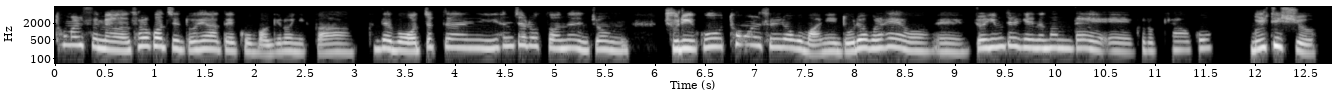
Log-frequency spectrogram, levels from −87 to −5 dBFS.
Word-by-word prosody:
통을 320 -1 -2
쓰면 220 -8 +1
설거지도 255 -6 +2
해야 230 -1 +2
되고 200 -3 -3
막 160 - -2
이러니까. 180 -1 -4 0.2
근데 235 0 +1
뭐 205 -2 +2
어쨌든 255 +5 0 0.2
현재로서는 260 -7 -1
좀 215 -3 -2 0.3
줄이고 240 +4 +4
통을 335 -3 -3
쓰려고 260 -4 0
많이 180 +2 0
노력을 245 +6 +3
해요. 210 -8 -1
예, 185 -1 -6
좀 250 +1 +3
힘들기는 265 -2 +2
한데, 245 -1 -1 0.5
예, 180 - -15
그렇게 195 -1 -8
하고. 215 +4 -6 0.4
물티슈 225 - +3
240 Hz, 285 characters per minute, -23 LUFS, 200-265 Hz, 0.5 s, 줄이고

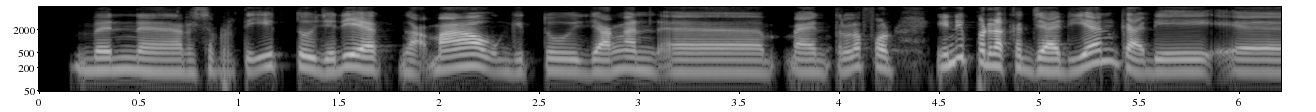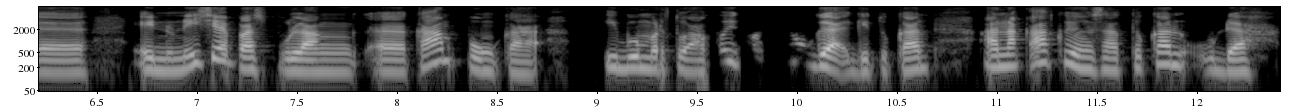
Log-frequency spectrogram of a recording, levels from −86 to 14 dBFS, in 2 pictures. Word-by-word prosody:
Bener, 180 -4 -1
seperti 170 +2 -10
itu. 215 -2 -1
Jadi, 165 +4 -1
ya 190 - +9
nggak - - -4
mau 215 +3 +9
gitu 170 +2 -7
jangan, 175 +3 +2
eee, 160 0 -2 0.2
main 160 -2 0
telepon. 200 +3 0 0.2
Ini 230 - +2
pernah 280 -6 +7
kejadian 180 - +3
Kak, - - +3
di, 165 -1 -3
eee, 160 -2 -1 0.3
Indonesia 180 +7 0
pas 190 -1 +4
pulang, 160 -2 +1
eee, 160 -1 -2
kampung, 190 - -1
Kak. 150 -2 -5 0.3
Ibu 195 -1 -3
mertua 185 -1 -4
aku - - -14
ikut - - -18
juga 275 -6 +3
gitu 165 - -11
kan, 175 +2 +1 0.3
anak 220 +1 +2
aku 275 -2 -1
yang 195 - -2
satu 175 +1 -6
kan 250 -2 +1
udah 165 -1 0
175 Hz, 180 wpm, -23 LUFS, 165-205 Hz, 0.3 s, ya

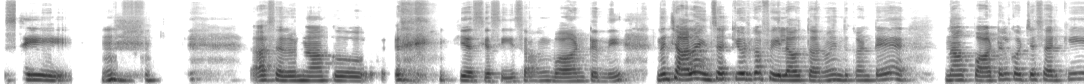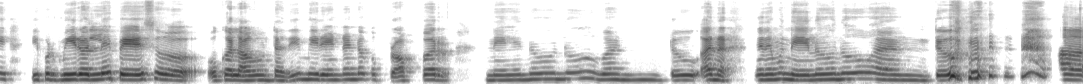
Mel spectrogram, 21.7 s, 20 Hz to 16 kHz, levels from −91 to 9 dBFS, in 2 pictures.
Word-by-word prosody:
See. 225 -1 +4 2.3
అసలు 205 -2 +2 0.2
నాకు 185 0 +1 1.2
yes! 180 -1 +4
Yes! 160 0 -3
ఈ - - -3
సాంగ్ 180 +1 -6
బావుంటుంది. 170 +1 -1 0.4
నేను 235 +1 +5
చాలా 230 +3 +9
ఇన్సెక్యూర్‌గా 245 +2 +4
ఫీలవుతాను. 200 -4 +4
ఎందుకంటే 205 +1 -3 0.7
నాకు 210 0 +1
పాటలకొచ్చేసరికి 225 +2 0 0.4
ఇప్పుడు 235 +1 -2
మీరె‌ళ్ళే 235 +2 +5
పేసు 230 +3 +4 0.6
ఒకలా 210 -1 +2 0.2
ఉంటది. 195 -1 -4
మీరేంటంటే 230 +1 -2
ఒక 230 - -12
ప్రాపర్ 190 +5 -4 0.5
నేను 220 +3 -5 0.3
నువ్వుంటూ 235 - -7 0.3
అన 225 -1 +2 0.4
నేనేమో 230 +2 -1
నేను 210 +1 0 0.2
నువంటు 225 - -4 1.2
ఆ! - - 0
220 Hz, 85 wpm, -22 LUFS, 200-235 Hz, 2.3 s, చాలా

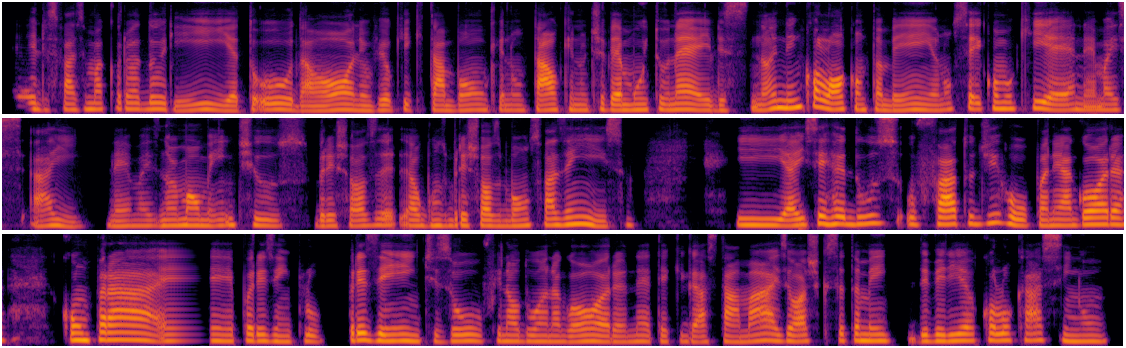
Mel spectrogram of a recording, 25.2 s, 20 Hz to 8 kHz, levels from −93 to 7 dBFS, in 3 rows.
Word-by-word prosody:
É, 165 0 -7
eles 140 -4 -6
fazem 150 +1 -3
uma 160 0 -2
curadoria 155 -5 -3
toda, 150 0 -1
olham, 135 +1 +1
ver 140 +2 -2
o - - -6
que 150 - -8
que 130 - -24
está 135 - 0
bom, 135 +2 -3
o - - -8
que 135 - -9
não 135 0 -7
está, 135 +1 +3
o - - -3
que 145 - -7
não 140 0 -4
tiver 140 0 0
muito, 150 +2 -2
né, 155 -1 +3
eles 135 -1 -6
nã 140 - -1
nem 200 +2 +5
colocam 165 -9 +4
também, 140 +1 -2
eu 135 - -4
não 150 +3 -6
sei 170 -1 -2
como 170 +1 +1
que 180 0 +1
é, 140 0 +1
né, 155 - -4
mas 145 +1 -6
aí, 140 -4 -3 0.2
né, 140 -2 -4
mas 145 0 -7
normalmente, 155 +2 -1
os 150 -1 -6
brechós, 145 0 -3
eh, 160 - -2
alguns 150 0 -1
brechós 150 -1 0
bons 145 +3 -2
fazem 170 0 +2
isso. 135 +6 -10 0.8
E 165 -2 +2
aí 155 +3 +3
você 200 +4 +2
reduz 195 +3 +1
o 180 - -1
fato 185 +2 +4
de 210 +5 -2
roupa, 160 -8 0
né. 155 +1 -1
Agora 175 +3 +4 0.4
comprar, 190 -1 +5
eh, 170 0 -5 0.3
por 175 -2 +1
exemplo, 160 -2 -3 0.2
presentes, 170 -4 +2
ou 165 0 +1
final 160 0 -3
do 160 0 -4
ano 155 -1 -1
agora, 150 0 +1
né, 155 +1 -4
ter 155 - -6
que 155 - -14
gastar 150 0 -1
mais, 165 +2 +2
eu 165 - +3
acho 160 +2 -1
que - - -15
você 175 - -4
também 170 -1 +2
deveria 165 +2 +1
colocar, 180 0 0
assim, 180 -3 -3
um, 155 0 -3
155 Hz, 195 wpm, -23 LUFS, 145-170 Hz, 0.8 s, nem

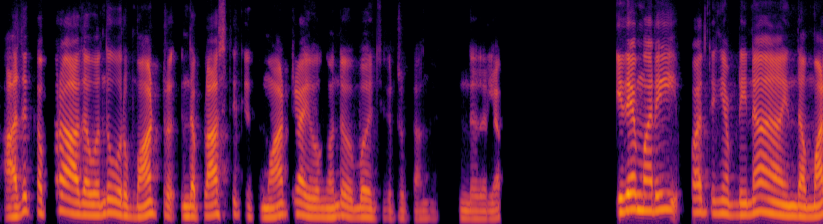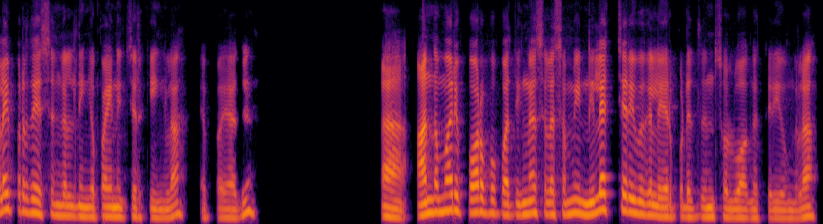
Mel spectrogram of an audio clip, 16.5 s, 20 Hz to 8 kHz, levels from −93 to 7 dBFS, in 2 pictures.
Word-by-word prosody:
அதுக்கப்பறம் 185 +4 +1
அத 150 -2 +2
வந்து 160 +5 -1
ஒரு 135 -3 -1
மாற்று 155 -2 +1
இந்த 130 0 +1
பிளாஸ்டிக்கு 145 -1 -1 0.2
மாற்றா 155 +3 0
இவுங்க 120 -1 -2
வந்து 135 0 -2
உபயோகிச்சுக்கிட்டு 110 -3 -5
இருக்காங்க. 100 +1 -16 0.3
இந்த 100 - -7
இதில. 100 +2 -7 1.2
இதேமாரி 205 0 +5 0.3
பார்த்தீங்க 175 -2 -2
அப்பிடின்னா, 150 +5 0 0.3
இந்த 135 0 +2
மலை 205 +11 +4
பிரதேசங்கள் 145 -8 -1
நீங்க 125 -1 0
பயணிச்சு 125 -2 0
இருக்கீங்களா 115 +1 -3 0.3
எப்பயாவது? 115 +4 -5 1.4
ஆ - - +6 0.3
அந்தமாரி 185 +6 +4
போறப்ப 175 -1 +2
பார்த்தீங்கன்னா, 150 +3 +1
சில 155 -1 0
சமயம் 160 -1 +1
நிலச்சரிவுகள் 180 - +3
ஏற்படுதுன்னு 120 0 -3
சொல்வாங்க 110 -1 -2
தெரியுங்களா? 105 +3 -2
140 Hz, 125 wpm, -24 LUFS, 120-170 Hz, 1.4 s, ஆ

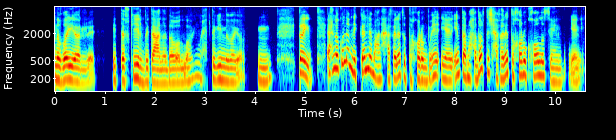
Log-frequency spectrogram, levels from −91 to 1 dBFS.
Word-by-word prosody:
نغيّر 180 -4 +4 0.4
التفكير 185 +2 +1
بتاعنا 160 -1 0
ده 160 +1 -1
والله، 85 - -3
محتاجين 195 -3 -4
نغيّره، 170 -1 -3 0.3
إمم. 175 +4 -5 0.5
طيب 250 -8 +4 0.3
إحنا 335 +1 +4
كنّا 450 +5 +2
بنتكلّم 285 +1 +3
عن 190 0 -6
حفلات 200 +5 0
التخرُّج 185 -4 0
بع 180 - -3 0.2
يعني 190 +1 -1
أنت 245 -1 +2
ما 215 -1 +1
حضرتش 290 +1 +1
حفلات 205 +6 0
تخرّج 240 0 +1
خالص، 230 -2 +1
يعني 165 -2 -6
يعني - - -6
195 Hz, 140 wpm, -17 LUFS, 175-235 Hz, 0.5 s, نغيّر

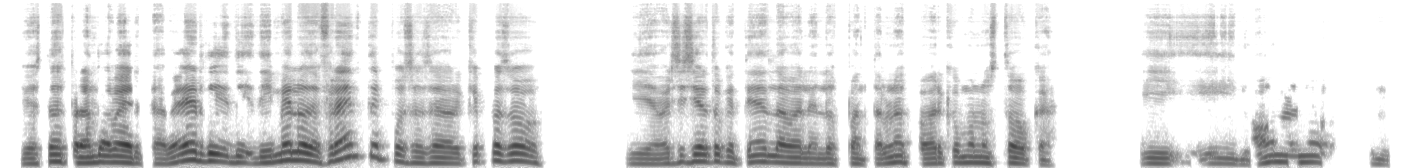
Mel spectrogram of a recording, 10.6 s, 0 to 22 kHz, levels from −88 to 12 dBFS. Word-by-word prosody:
Yo 120 +1 -4
estaba 165 +8 0
esperando 150 -2 +3
a 145 - +4
ver 140 -2 +8
a 115 -1 -3
ver 180 - +5
dí 170 -3 +5
dí 140 -3 -2
dímelo 175 +9 +4
de 165 -4 +4
frente 265 - 0
pues 165 -9 -4
o 130 - -3
sea 130 0 0
a - - -1
ver, 120 - -5
¿qué 165 - -7
pasó? 170 -4 +1 0.6
Y 115 0 -7
a 110 - -5
ver 115 +1 -5
si 150 - -5
es - - -4
cierto 170 +1 +2
que 140 - -3
tienes 155 +7 -3
la 145 -2 +3
valen 125 -3 -1
los 120 - -4
pantalones 125 +5 -4
para 115 +1 -2
ver 120 - -4
cómo 140 +1 -3
nos 135 -2 -3
toca. 130 -3 -2 0.6
Y 120 +1 -6 0.4
y 110 - -9
no 105 +6 -6
no 155 -1 -3
no. 150 0 -3 0.4
Mm. 110 -2 -14
140 Hz, 240 wpm, -24 LUFS, 120-165 Hz, 0.6 s, ver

